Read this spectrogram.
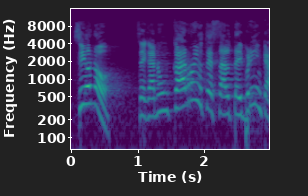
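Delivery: ordinary delivery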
